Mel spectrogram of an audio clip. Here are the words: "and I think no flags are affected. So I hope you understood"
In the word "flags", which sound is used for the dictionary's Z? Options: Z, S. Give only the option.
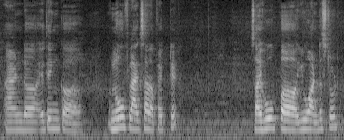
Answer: S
